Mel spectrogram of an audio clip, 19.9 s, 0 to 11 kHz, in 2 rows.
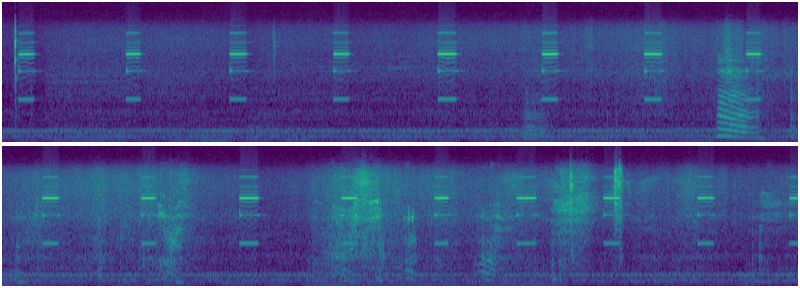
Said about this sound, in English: Good day. This is your alarm call. Duty period commences in 30 minutes. Thank you.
